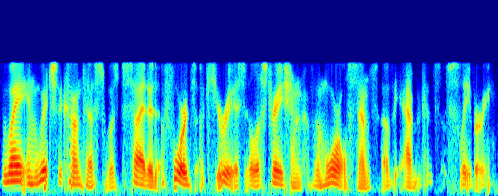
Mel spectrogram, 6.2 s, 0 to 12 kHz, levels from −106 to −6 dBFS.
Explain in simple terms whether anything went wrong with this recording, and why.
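The speech went through Codec 2 vocoder, a very low-data system built for digital radio. Instead of sending the actual sound wave, it sends only a rough summary: how high the voice is pitched, how loud it is, and its general tone colour. The receiving end then rebuilds a voice from simple tones. Because of this, the speech sounds robotic and buzzy from start to finish, with heavy damage, and nothing is heard above about 3.8 kHz, so it also sounds dull.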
